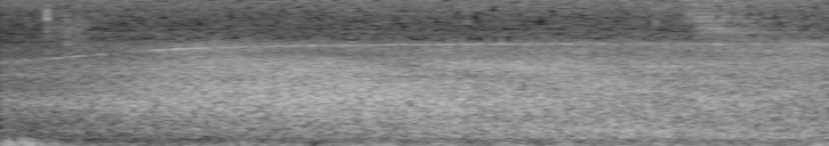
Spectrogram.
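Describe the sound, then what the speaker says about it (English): Ryanair airliner touching down on the runway at Manchester Airport, a steady broad rumble of engines and rolling, constant and fairly loud throughout. "Ryanair next to touchdown"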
